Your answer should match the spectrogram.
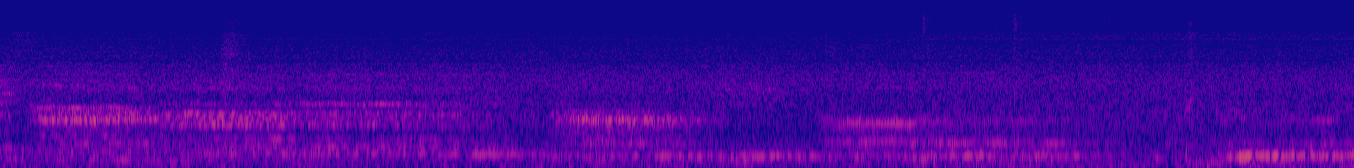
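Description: Choir singing Orthodox liturgical chant in slow, long held notes.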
